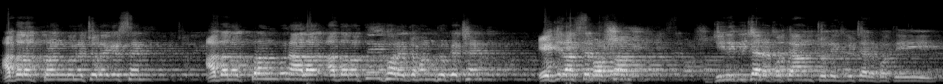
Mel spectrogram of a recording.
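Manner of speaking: high, loud declamatory sermon chant; ringing preacher's delivery; full-force preaching. Acted. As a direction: proclaim it to the whole gathering on a high held pitch.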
